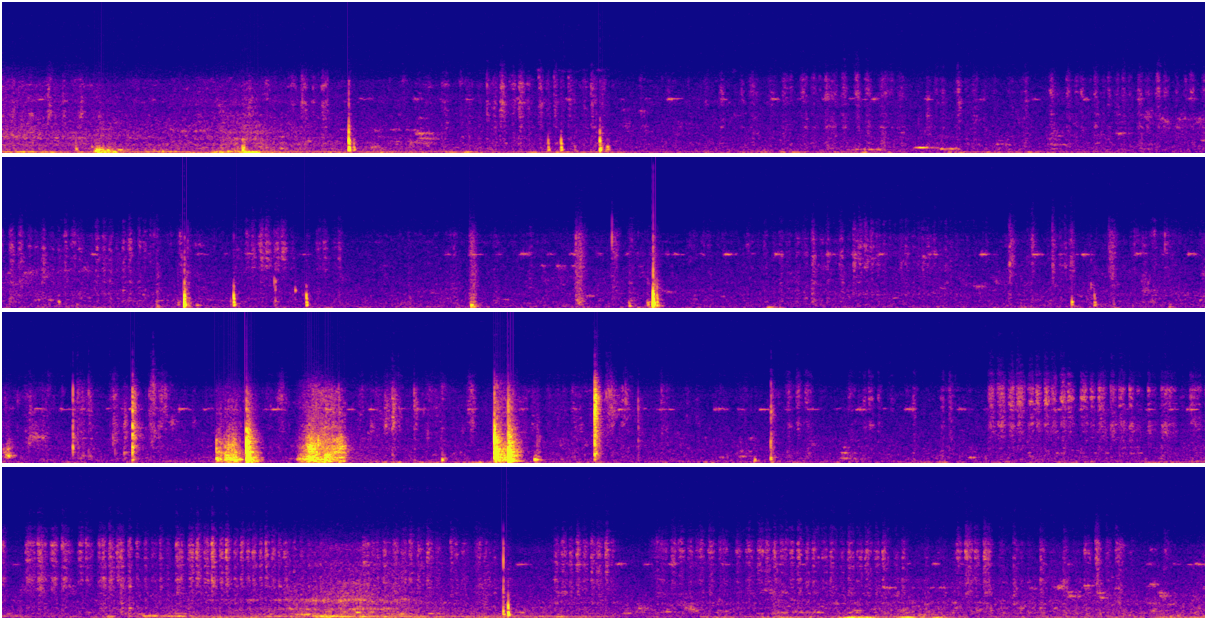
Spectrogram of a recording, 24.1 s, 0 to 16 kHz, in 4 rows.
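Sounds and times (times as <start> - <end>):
scratchy strokes on paper: 13.1 - 14.7.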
